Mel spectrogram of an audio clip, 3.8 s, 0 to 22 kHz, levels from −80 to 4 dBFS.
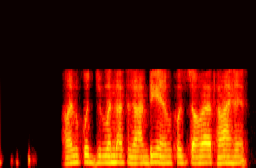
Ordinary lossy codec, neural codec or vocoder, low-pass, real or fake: AAC, 16 kbps; codec, 16 kHz, 0.5 kbps, FreqCodec, larger model; 7.2 kHz; fake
